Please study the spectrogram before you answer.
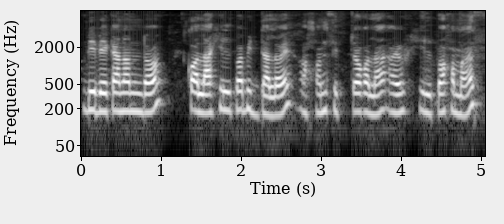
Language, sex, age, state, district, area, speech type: Assamese, male, 18-30, Assam, Jorhat, urban, spontaneous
